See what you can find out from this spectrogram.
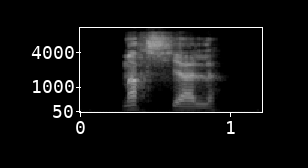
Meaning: martial
- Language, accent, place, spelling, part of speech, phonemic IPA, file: French, France, Lyon, martial, adjective, /maʁ.sjal/, LL-Q150 (fra)-martial.wav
